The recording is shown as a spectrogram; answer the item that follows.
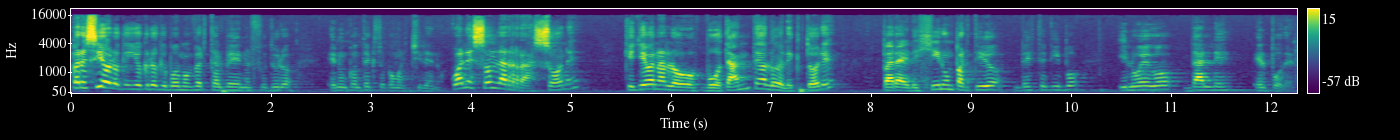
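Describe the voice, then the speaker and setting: A man with a fairly high pitch, lively intonation, and a fairly quick pace. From Chile, Quillota; Chile. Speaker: law professor, labor lawyer. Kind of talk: academic talk. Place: hall. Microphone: podium.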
